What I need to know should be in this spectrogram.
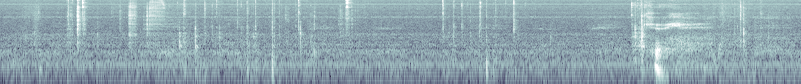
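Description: Plastic toy bricks click and clatter as they are handled and pressed together.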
